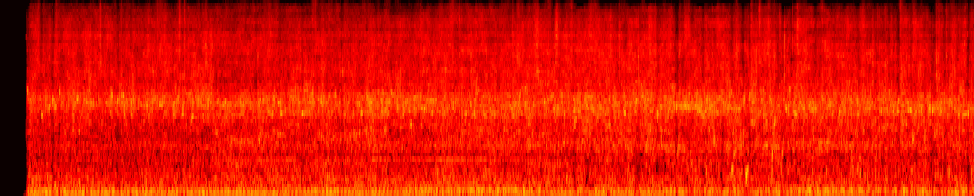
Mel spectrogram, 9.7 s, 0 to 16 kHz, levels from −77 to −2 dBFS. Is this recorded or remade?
remade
